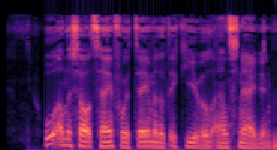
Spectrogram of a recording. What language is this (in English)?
Dutch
